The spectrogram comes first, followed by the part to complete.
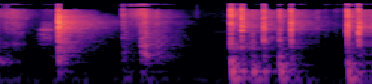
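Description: Plastic round-key desk calculator buttons clicking as numbers are keyed in: a burst of four or five quick presses near the end, after a single sharp click about half a second in.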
